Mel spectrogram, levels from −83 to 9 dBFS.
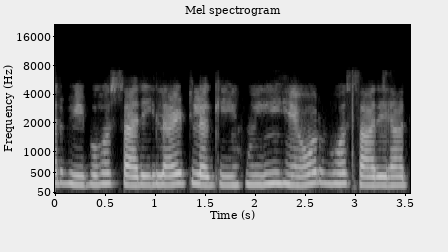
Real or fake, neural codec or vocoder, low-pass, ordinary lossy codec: fake; vocoder, 22.05 kHz, 80 mel bands, HiFi-GAN; 7.2 kHz; Opus, 16 kbps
